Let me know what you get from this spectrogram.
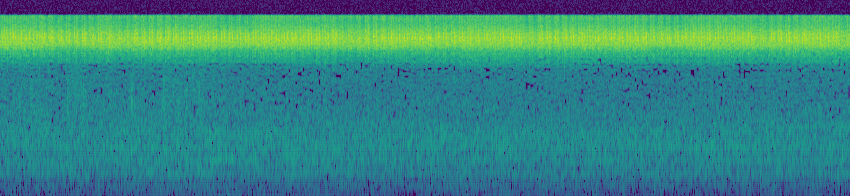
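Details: Night insects calling for meditation: a dense, unbroken high-pitched shimmer of cricket-like trilling holds steady throughout, with a faint softer hiss of further insects lower down and no other sounds.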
